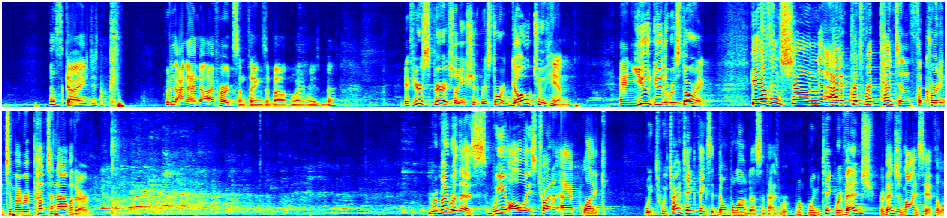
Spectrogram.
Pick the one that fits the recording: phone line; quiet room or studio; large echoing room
large echoing room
